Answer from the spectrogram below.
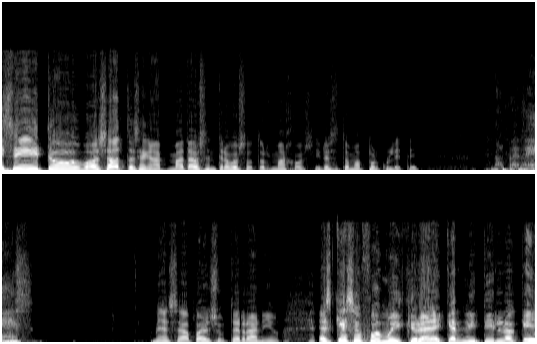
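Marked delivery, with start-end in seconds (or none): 3.7-4.3 sneaky whisper. Acted. Gamer hiding from the other players, whispering.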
